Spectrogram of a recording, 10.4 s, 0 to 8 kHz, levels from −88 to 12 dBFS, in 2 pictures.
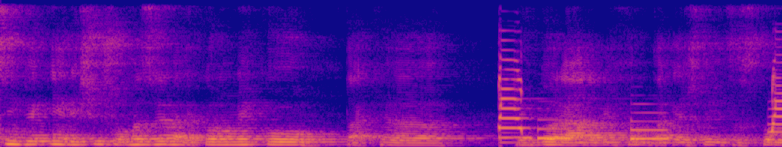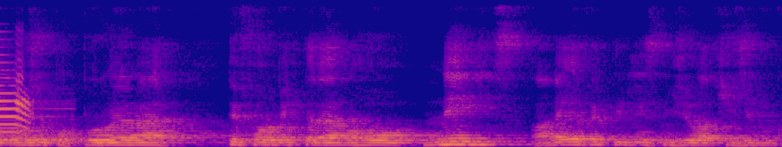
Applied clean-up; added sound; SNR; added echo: none; Guitar; -2 dB; reverberation time 0.7 s.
